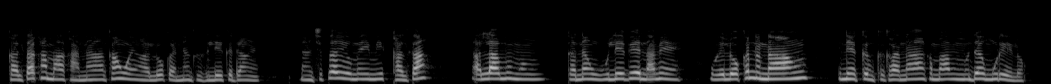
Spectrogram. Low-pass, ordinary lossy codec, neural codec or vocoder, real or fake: 5.4 kHz; none; none; real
